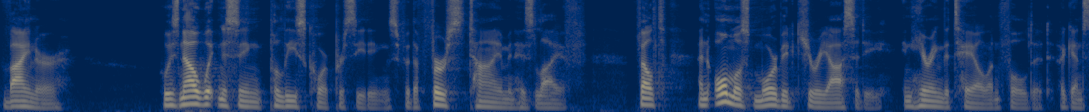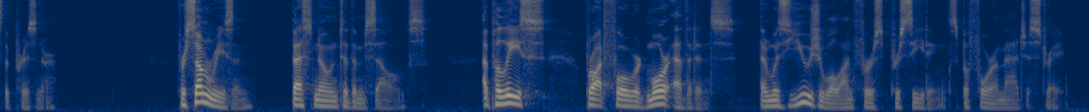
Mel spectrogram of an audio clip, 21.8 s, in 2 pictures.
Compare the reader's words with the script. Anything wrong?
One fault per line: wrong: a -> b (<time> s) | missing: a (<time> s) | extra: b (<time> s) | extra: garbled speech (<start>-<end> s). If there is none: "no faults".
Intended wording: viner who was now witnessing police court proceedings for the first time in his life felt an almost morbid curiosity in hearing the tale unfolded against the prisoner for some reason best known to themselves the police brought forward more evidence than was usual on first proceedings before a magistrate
wrong: was -> is (1.7 s)
wrong: the -> a (15.7 s)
